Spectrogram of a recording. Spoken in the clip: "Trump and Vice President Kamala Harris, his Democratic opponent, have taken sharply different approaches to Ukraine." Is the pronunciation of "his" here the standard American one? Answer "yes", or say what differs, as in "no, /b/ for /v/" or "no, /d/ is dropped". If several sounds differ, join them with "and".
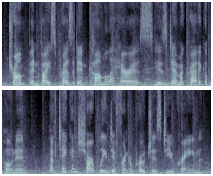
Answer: yes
